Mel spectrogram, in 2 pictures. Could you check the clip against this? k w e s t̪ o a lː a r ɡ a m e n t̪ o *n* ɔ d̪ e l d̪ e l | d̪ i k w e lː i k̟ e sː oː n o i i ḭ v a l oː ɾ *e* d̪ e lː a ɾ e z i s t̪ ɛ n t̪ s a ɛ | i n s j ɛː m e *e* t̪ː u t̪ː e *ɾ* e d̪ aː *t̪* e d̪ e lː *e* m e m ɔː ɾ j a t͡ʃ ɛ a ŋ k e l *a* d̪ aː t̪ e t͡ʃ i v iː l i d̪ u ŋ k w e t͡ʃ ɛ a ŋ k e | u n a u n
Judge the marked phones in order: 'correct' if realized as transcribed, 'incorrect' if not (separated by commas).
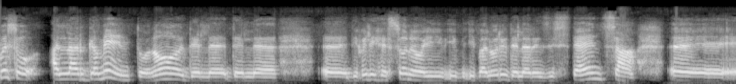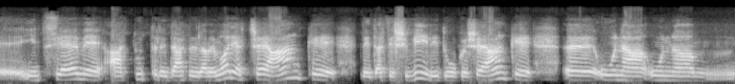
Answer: correct, incorrect, incorrect, incorrect, correct, incorrect, incorrect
